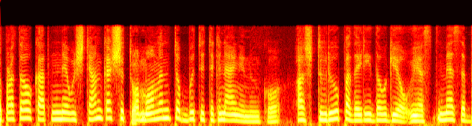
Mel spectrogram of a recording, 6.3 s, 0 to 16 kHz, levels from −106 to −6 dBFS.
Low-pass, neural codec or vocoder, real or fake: 7.2 kHz; codec, 16 kHz, 0.5 kbps, X-Codec, WavLM features, trained on Multilingual LibriSpeech; fake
